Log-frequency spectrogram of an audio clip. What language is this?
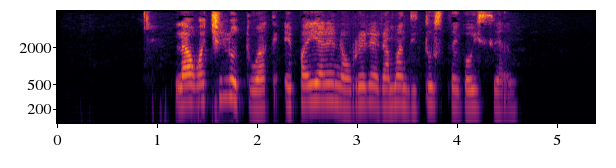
Basque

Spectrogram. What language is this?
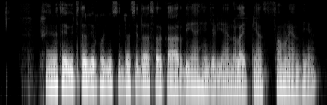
Punjabi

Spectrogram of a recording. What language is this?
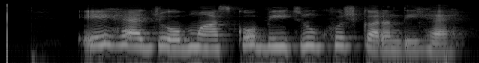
Punjabi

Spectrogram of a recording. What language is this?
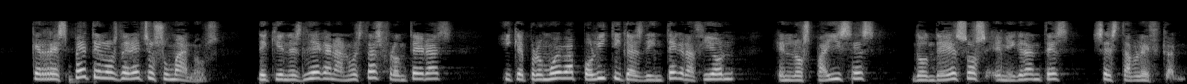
Spanish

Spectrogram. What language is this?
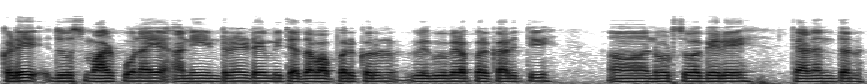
Marathi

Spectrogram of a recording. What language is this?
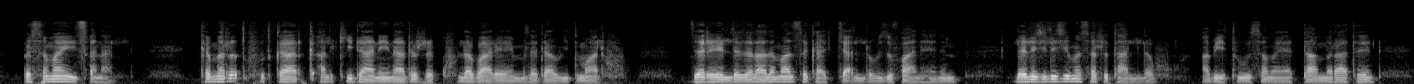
Amharic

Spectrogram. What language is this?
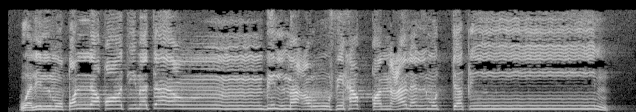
Arabic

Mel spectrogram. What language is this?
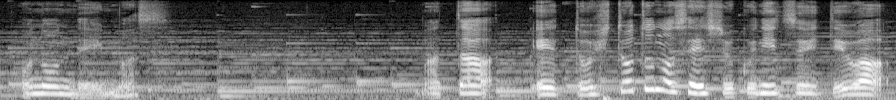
Japanese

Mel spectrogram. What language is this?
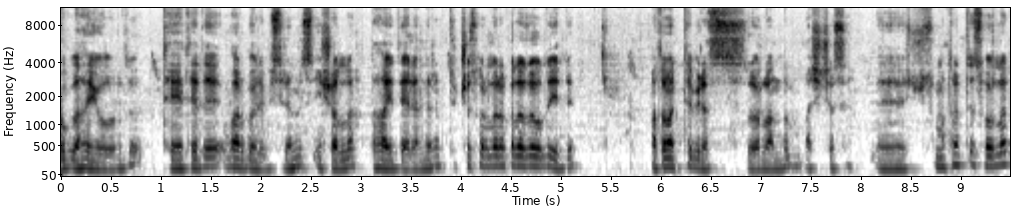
Turkish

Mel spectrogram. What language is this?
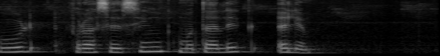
Kashmiri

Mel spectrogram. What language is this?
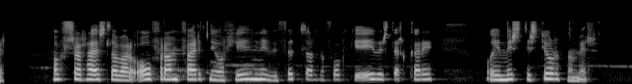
Icelandic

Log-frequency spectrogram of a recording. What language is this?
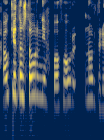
Icelandic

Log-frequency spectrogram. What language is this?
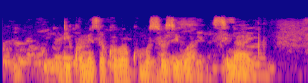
Kinyarwanda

